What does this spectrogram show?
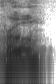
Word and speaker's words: Reu: Reu. Okay, Reu, I was right. Genesis 11 and 19. And Peleg lived after he begat Reu 209 years, and begot sons and daughters. Genesis 11 and 20. And Reu lived 230 years, and begot Serug.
